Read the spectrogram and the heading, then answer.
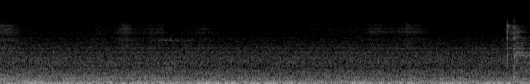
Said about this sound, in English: There is a plane.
